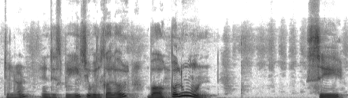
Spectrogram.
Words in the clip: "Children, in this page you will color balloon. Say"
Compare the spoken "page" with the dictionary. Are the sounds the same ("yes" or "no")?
no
